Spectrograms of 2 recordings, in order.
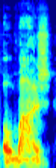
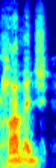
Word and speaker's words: homage: The standing liberty quarter design pays homage or homage. I think I don't think it's you pronounce the H, do you?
